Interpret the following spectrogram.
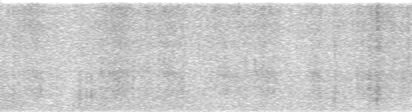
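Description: Near silence: room tone with a low steady hum and a few faint soft rustles.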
